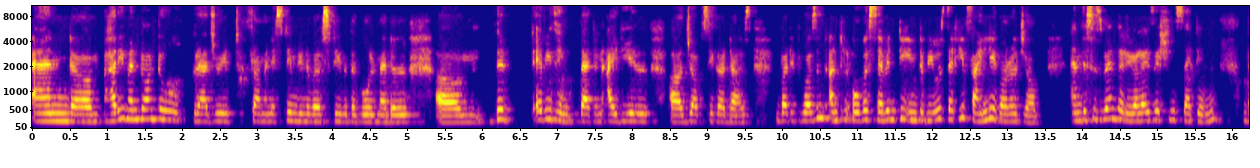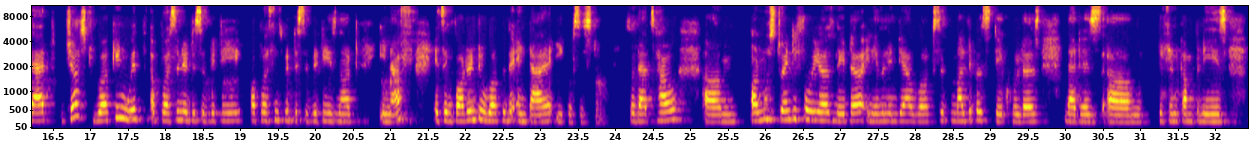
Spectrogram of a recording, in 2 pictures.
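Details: Adult woman speaking; typical speech.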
